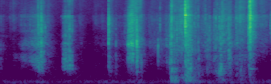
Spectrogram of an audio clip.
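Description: Fancy scissors snipping through paper and envelope for a collage, a series of short, close, crisp cuts in an uneven rhythm, fairly quiet with no talk.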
